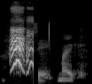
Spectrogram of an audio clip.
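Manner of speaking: loud, high mock exasperated boss. Boss cursing Mike over spilled water, mock exasperated. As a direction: lightly fake the boss's exasperation. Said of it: "he was like".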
